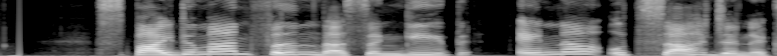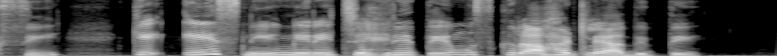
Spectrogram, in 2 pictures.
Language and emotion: Punjabi, happy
